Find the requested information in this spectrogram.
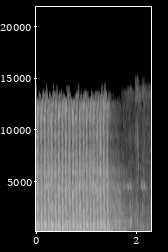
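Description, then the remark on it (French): A sustained burst of automatic fire from an infantry assault rifle with a 30-round magazine, a rapid, steady stream of sharp loud shots lasting about a second and a half, then cutting off into a fading rumble and faint ringing. “une arme qui ne s'enraye très peu, voire pas du tout”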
